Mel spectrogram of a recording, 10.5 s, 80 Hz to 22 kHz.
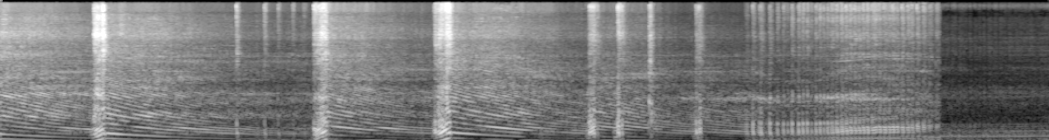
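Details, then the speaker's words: Kawasaki KDX 200 two-stroke breaking in after a new piston, ridden with blips and then shifted through the gears toward wide open throttle. Crisp, clean pulls: normal running. "and then he's going to get on it a little bit and shift through the gears and let it get to wide open a little bit so you can hear what this thing sounds like"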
